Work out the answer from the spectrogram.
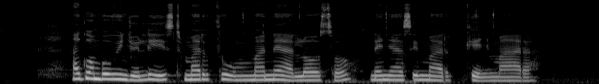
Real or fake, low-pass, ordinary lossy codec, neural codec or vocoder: real; none; none; none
